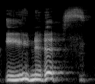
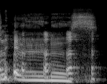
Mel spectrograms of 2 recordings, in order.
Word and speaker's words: Ennis: It's pronounced Enos. – It's Enos. Enos.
